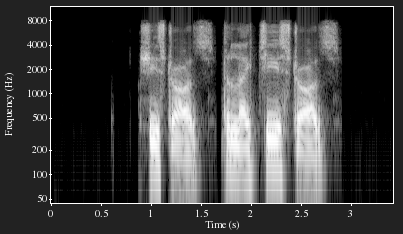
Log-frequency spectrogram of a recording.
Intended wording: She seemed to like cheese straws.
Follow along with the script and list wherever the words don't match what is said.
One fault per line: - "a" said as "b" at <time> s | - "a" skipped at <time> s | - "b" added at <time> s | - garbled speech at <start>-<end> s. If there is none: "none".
- "seemed" said as "straws" at 1.1 s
